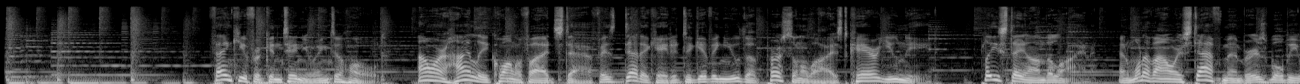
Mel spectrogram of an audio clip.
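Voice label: English US M IVR, male, American; voice over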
